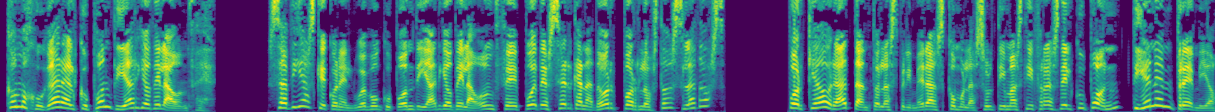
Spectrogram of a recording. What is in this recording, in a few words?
spanish promos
